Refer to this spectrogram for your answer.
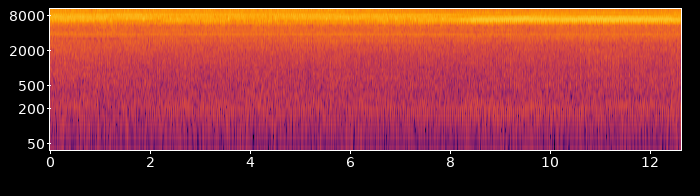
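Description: An insect gives a steady, high-pitched hissing drone that grows louder toward the end.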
